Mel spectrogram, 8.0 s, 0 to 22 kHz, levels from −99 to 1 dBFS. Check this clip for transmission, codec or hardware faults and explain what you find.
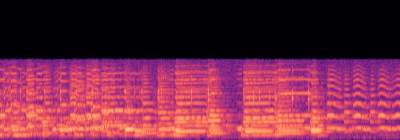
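No transmission, codec or hardware faults can be heard in the clip. Nothing in the sound suggests a problem anywhere along the chain that captured, carried or reproduced it.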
